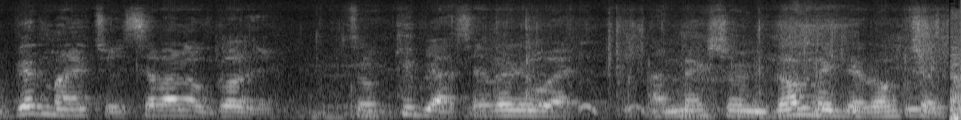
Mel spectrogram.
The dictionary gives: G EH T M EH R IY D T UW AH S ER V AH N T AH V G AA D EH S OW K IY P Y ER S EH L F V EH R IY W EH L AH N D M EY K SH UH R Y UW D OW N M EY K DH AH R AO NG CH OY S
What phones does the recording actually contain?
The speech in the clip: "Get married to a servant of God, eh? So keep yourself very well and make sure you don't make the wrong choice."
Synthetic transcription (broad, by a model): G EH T M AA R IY T UW AH S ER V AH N AH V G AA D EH S OW K IY P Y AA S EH V EH R IY W EH L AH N M EY K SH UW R Y UW D OW N M EY K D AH R AO NG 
